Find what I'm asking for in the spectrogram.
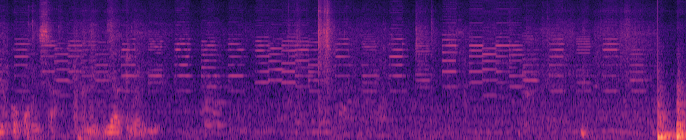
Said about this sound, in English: cell phone rang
